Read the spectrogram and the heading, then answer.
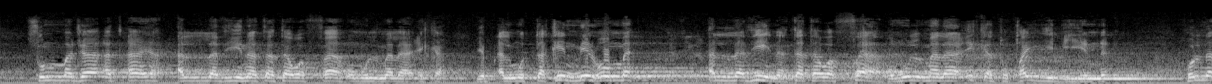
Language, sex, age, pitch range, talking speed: Arabic, male, 60-79, 180-230 Hz, 70 wpm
